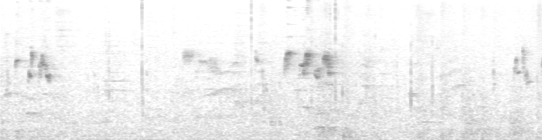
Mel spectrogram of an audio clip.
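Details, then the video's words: Red-whiskered bulbul, a wild-caught bird noted for frequent, rapid singing, giving scattered short whistled phrases separated by gaps, with sharp clicks and a light noise bed. "Chào mào bổi siêng cầu tốc độ mỏ tốt"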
